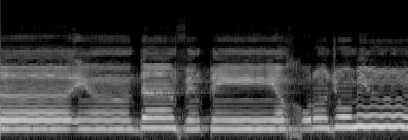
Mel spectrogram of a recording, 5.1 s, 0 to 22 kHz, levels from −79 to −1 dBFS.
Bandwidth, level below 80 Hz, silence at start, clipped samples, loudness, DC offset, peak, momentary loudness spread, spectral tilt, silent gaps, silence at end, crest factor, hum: 11 kHz; -68 dBFS; 0 s; under 0.1%; -26 LUFS; under 0.1%; -12 dBFS; 7 LU; -4.5 dB/octave; none; 0 s; 12 dB; none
